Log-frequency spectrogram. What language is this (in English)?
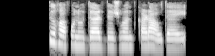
Pashto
